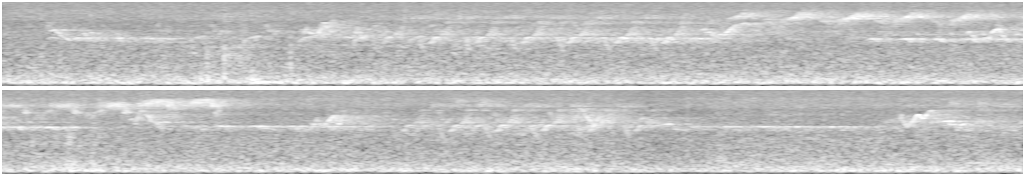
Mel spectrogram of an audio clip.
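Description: Faint birdsong: short high trilled phrases repeating every second or two, over a steady background hiss.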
